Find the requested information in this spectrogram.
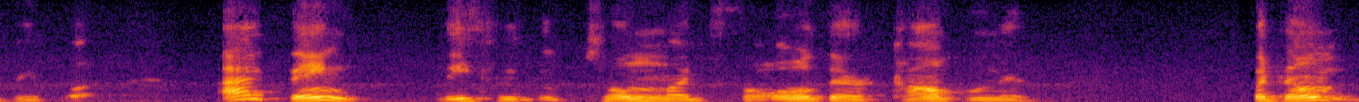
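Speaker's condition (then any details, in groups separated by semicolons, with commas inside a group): Spinocerebellar ataxia type 7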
